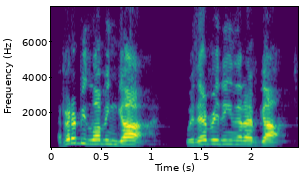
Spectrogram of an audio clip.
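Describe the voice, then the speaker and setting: A man's voice: high voice, fast talker, dull audio. A man preaching as pastor to his church, chatty and joking, asking the congregation questions. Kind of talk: sermon.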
